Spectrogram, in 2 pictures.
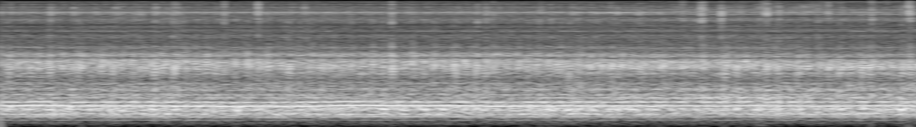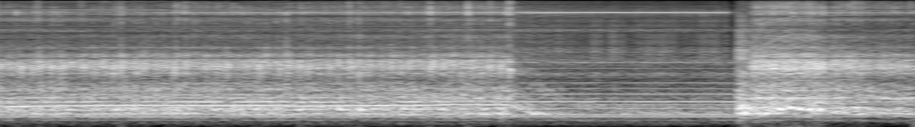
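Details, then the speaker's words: Sky Mule RC plane stock brushless motor, left wing, never flown, mounting nuts removed to rule them out: high whine runs steady then cuts out with rough bursts; confirmed shot motor bearing, motor to be replaced. "no noise spinning fine motion as you can hear cutting out and making horrible noise"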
